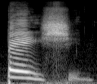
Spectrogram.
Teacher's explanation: Eu falei o E com mais força, então ele é vogal. Eu falei o I com menos força, semivogal. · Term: ditongo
